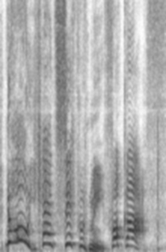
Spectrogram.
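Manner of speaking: shrill-high mock brush-off, laughing through it; mock snooty Irish woman. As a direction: squeak it out like a haughty girl blowing off a lad.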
